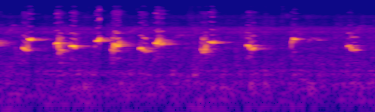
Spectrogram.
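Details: A yellow-vented bulbul's lure song for prompting other bulbuls to sing: about a dozen bright, bubbly slurred notes, quick at first, then spacing out toward the end.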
